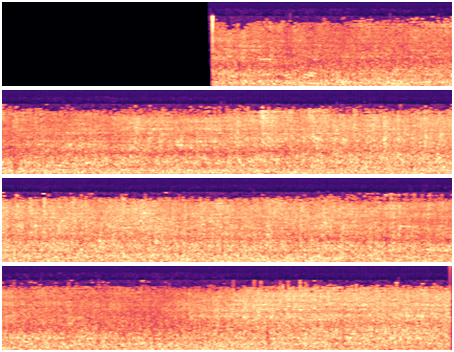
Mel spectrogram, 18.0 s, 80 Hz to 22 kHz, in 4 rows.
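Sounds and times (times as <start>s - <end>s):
train rumbling along track: 2.2s - 18.0s.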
